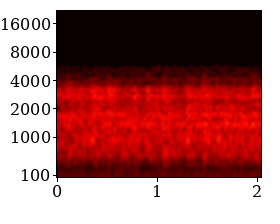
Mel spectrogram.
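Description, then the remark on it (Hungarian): The recorded sound of a rattling train, played from a box in the corner of an exhibition, clatters on in a steady, continuous wash of rumbling noise with a low hum underneath, fairly loud and unbroken, with no voices. “A sarokban, egy ládában zakatoló vonat ismétlődő kattogása hallatszik.”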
